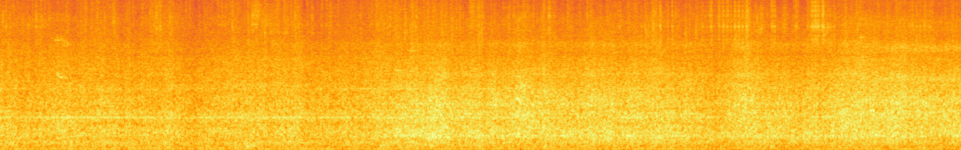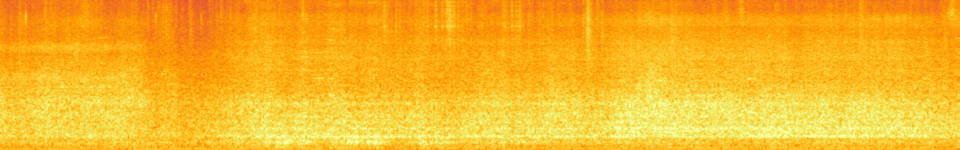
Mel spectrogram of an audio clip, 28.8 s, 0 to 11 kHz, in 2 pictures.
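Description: SL X10 electric commuter train running at speed, heard from inside a passenger car: a steady rumble of wheels on rails and running gear. About two-thirds of the way through it grows louder and fuller as the train runs into a tunnel.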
